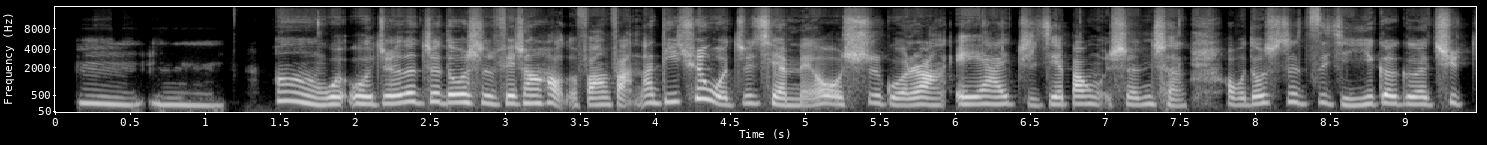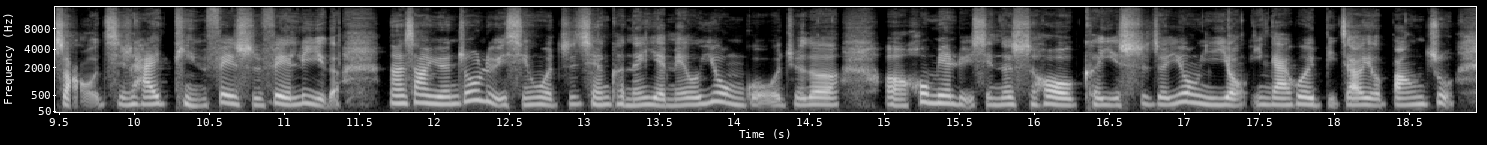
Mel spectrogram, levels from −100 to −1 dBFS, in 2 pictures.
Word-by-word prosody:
嗯 225 -4 -7
嗯， 190 -3 -9 0.3
嗯， 290 -10 0
我 220 +1 +5
我 230 -1 +4
觉 240 +3 +4
得 290 - +5
这 290 +1 0
都 265 0 +7
是 255 -2 +2
非 240 +2 +3
常 245 0 +5
好 255 0 +3
的 190 - -10
方 205 +2 +2
法， - - +2
那 255 +1 0
的 280 +3 -3
确 385 +6 +4
我 370 -11 +4
之 235 +5 -2
前 225 -4 +4
没 190 - -4
有 230 -2 +2
试 250 +4 +3
过 210 -4 -2
让 205 0 +5
AI 220 0 +3
直 200 -3 -4
接 220 +4 +1
帮 230 +1 +2
我 215 - -12
生 215 0 +3
成， 180 -5 +1 0.3
我 205 -2 -4
都 230 +3 +1
是 275 +2 -1
自 250 +2 -4
己 195 -3 -6
一 225 - -2
个 245 0 +4
个 220 -1 0
去 255 +6 +5
找， 220 - -1
其 220 0 -3
实 215 - -5
还 215 -1 +2
挺 220 -5 -7
费 240 +5 -2
时 200 -2 +1
费 220 +2 +1
力 210 -2 -5
的。 - - -6 0.4
那 240 0 +1
像 255 0 +2
圆 225 0 -2
周 320 +7 -2
旅 295 -11 -5
行， 205 +1 -2
我 205 -2 -5
之 210 +3 -9
前 215 -2 -2
可 220 +1 -9
能 190 +1 -6
也 195 -3 -2
没 185 +1 -8
有 205 +2 -4
用 265 -3 -5
过， 195 - -10
我 - - -9
觉 200 +1 -8
得， 205 -1 -1 0.3
呃， 210 -4 -1
后 285 +8 0
面 245 -3 -1
旅 200 - -10
行 200 - -3
的 215 - -3
时 210 - 0
候 205 -5 +2
可 200 +1 -5
以 195 0 -7
试 225 +4 +3
着 210 -1 -6
用 270 +2 -4
一 200 -1 -8
用， 200 -2 -1
应 210 - -12
该 200 -1 +2
会 210 0 -1
比 195 - -18
较 - - +2
有 200 -2 -3
帮 200 +2 -1
助。 245 +3 -3
220 Hz, 305 characters per minute, -23 LUFS, 200-240 Hz, 0.4 s, 都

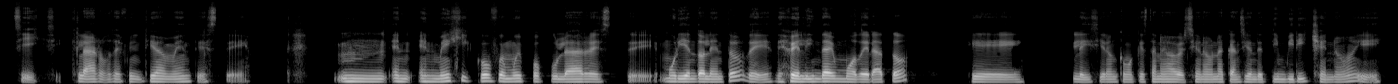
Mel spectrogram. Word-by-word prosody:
Sí, - - -7
sí, - - -22
claro 125 -3 -1
definitivamente, 130 +1 -2
este, - - -10 0.8
mm, 135 -1 +2
en 140 -2 -1
en 135 -1 0
México 155 +1 +2
fue 150 0 +3
muy 140 0 +2
popular, 125 -2 +1
este, 120 0 -5
Muriendo 135 -2 +4
Lento 125 - +1
de 120 - -1
de 130 -1 -6
Belinda 135 -1 +7
y 135 - +4
Moderato, 120 -2 +1 0.6
que 115 -2 -1 0.5
le 120 -2 0
hicieron 120 +1 -4
como 115 -1 -4
que 120 - -5
esta 120 +2 -4
nueva 120 -1 +1
versión 115 +1 -1
a 120 - 0
una 120 0 -1
canción 115 +1 -1
de 115 - 0
Timbiriche, 120 +2 -3
¿no?, 115 +5 -3
y - - -5
125 Hz, 150 wpm, -24 LUFS, 120-135 Hz, 0.8 s, Belinda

